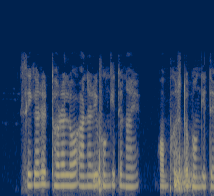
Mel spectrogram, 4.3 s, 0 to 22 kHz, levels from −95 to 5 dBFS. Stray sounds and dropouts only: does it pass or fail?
pass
